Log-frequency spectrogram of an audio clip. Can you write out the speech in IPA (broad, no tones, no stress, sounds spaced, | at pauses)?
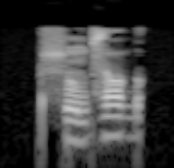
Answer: ɬ õ b z ɔ ɡ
